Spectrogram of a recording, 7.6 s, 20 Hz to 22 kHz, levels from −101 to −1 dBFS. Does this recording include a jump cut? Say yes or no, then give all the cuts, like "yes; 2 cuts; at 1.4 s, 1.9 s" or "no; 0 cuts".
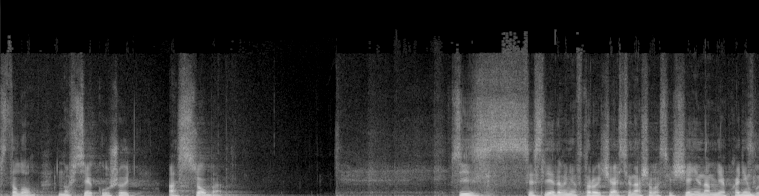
yes; 1 cut; at 4.5 s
